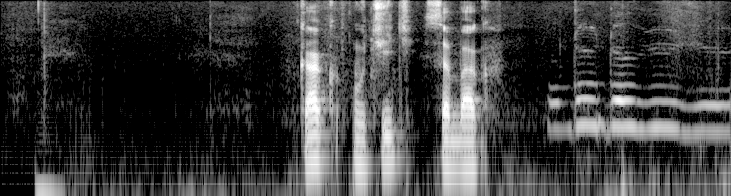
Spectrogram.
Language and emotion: Russian, neutral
